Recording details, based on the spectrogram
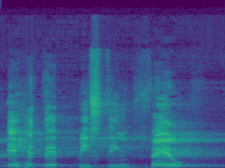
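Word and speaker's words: ἔχετε πίστιν θεοῦ: Pero cuando uno va al original griego, y esto lo descubrí estudiando, preparando para este tema, en griego dice, se pronuncia egete pistin theo, ¿ok?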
